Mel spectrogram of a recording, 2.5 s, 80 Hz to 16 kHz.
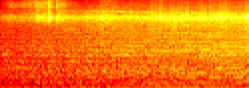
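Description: Freightliner Class 66 diesel locomotive passing close. Its two-stroke V12 engine makes a steady low drone that grows gradually louder as the locomotive draws level.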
